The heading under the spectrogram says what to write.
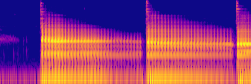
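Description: A jaw harp is plucked three times, played with the mouth held open as its resonance box; each twang starts sharply and rings with a buzzy, resonant drone that slowly fades before the next pluck. No one speaks.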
